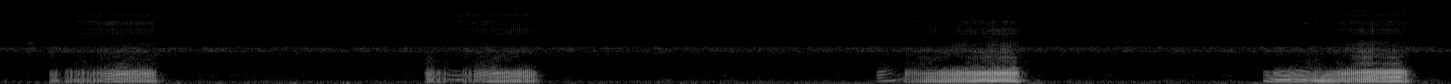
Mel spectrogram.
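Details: French bulldog snoring indoors: four long raspy, buzzy snores with pulsing low harmonics, each lasting about a second, spaced roughly four seconds apart, with a steady faint hum between breaths.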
